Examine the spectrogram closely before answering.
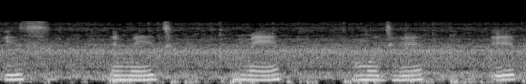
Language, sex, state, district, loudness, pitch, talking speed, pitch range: Hindi, female, Madhya Pradesh, Dhar, -15 LUFS, 210 Hz, 55 wpm, 205-220 Hz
